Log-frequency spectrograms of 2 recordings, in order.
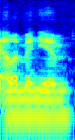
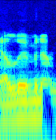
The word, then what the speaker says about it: aluminium: it'll just be um I say aluminium because I say it right but you guys say aluminum which is what the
